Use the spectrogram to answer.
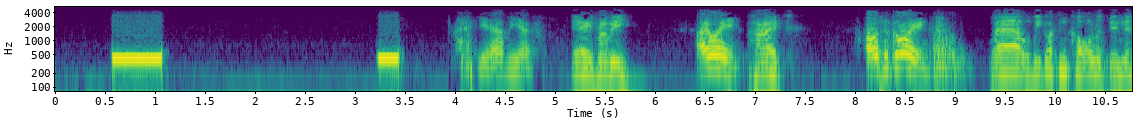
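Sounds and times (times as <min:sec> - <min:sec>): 
steady electronic ringback tone of an outgoing phone call: 0:00.6 - 0:01.1
speech: 0:04.2 - 0:05.8, 0:06.4 - 0:07.4, 0:08.1 - 0:08.8, 0:09.4 - 0:10.7.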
